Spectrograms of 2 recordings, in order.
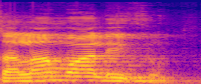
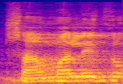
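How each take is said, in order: First: The 'l' sound is clearly pronounced in 'salam'. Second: The 'l' sound is dropped, giving 'sam'. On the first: It wishes peace on the listener. The speaker calls it right. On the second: It wishes death on the listener. The speaker calls it wrong.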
